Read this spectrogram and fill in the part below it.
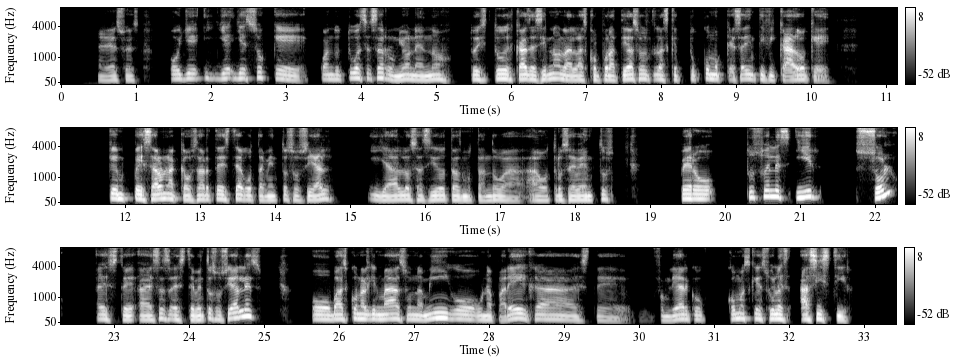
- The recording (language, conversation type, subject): Spanish, advice, ¿Cómo puedo manejar el agotamiento social en fiestas y reuniones?
- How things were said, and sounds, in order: none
